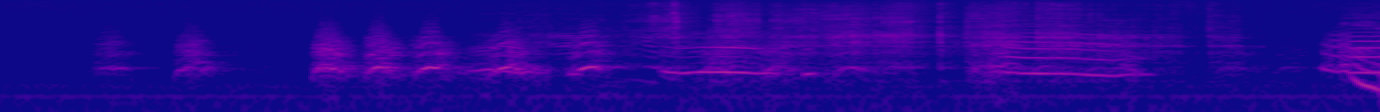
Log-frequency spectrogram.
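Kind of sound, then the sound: animal, dogs barking at night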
